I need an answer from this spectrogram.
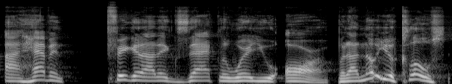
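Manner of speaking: ordinary delivery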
